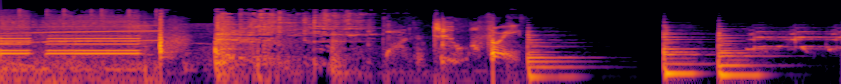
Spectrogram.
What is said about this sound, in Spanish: Muchos ya sabéis que si suena la bocina empieza el recuento, es la forma habitual de hacerlo. Ha sonado, así que ya estamos en pleno recuento aquí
